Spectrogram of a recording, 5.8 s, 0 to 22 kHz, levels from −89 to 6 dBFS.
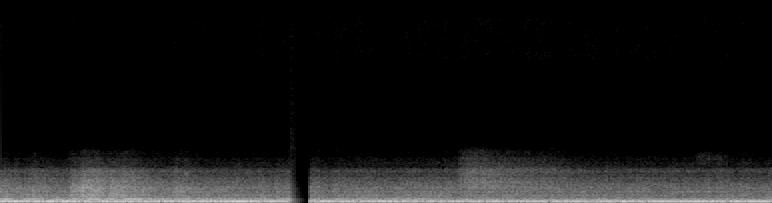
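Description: A short recording of sounds with one burst of packet loss, from 2.17 to 2.33 s. A run of packets never arrived in time, so the receiver covered the hole by stretching out the last bit of sound it had, about 140 ms of it, fading as it went, then a brief 10 ms drop to silence. When the audio picks up again, 140 ms of the real material is simply gone, so things jump ahead slightly.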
